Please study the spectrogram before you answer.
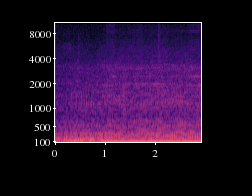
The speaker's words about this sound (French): Là maintenant, tu vois, on avance plus, il essaie de se débattre avec le moteur, là, on avance plus. On est complètement bloqué dans la végétation.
